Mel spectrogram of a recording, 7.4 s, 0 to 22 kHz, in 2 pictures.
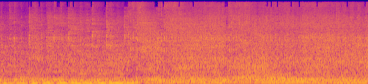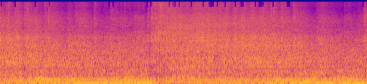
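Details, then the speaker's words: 1963 Buick LeSabre 4-door on its old exhaust with a Flowmaster muffler and kinked pipes along the rockers: a deep, even, loud and steady rumble with no misses or knocks, a normal idle. "and they ran the exhaust pretty much right along the rockers with a kink bent end on it, which really looks bad. It sounds good, but it looks bad."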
